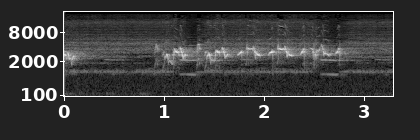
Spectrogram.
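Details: Sooty-headed bulbul, lured for trapping without glue in West Lampung, Indonesia: a run of quick, bright, warbling chirps that bounce up and down for about two seconds, over a steady high whistling tone with regular dips.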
